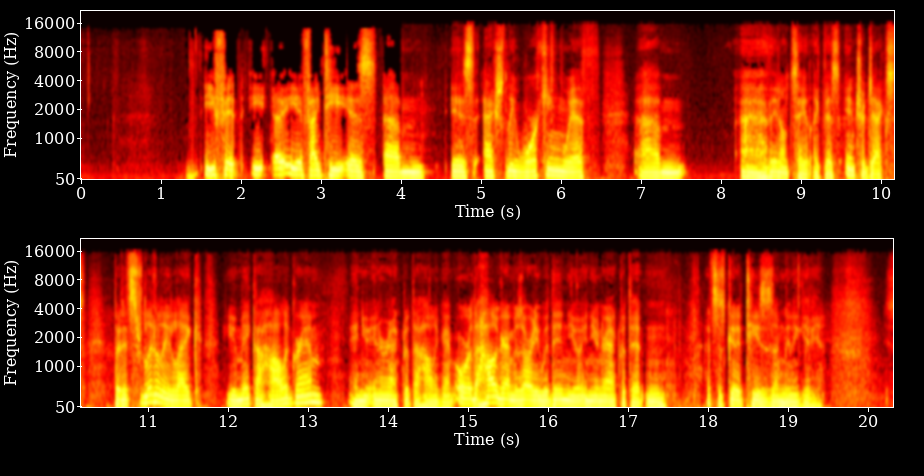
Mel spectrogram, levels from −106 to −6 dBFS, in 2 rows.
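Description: For the first 4.0 s the audio sounds dull, with nothing above 14 kHz and coarse codec artefacts, then it brightens abruptly with no gap. This is an adaptive stream starting at a low bitrate, consistent with roughly 48 kbit/s AAC stepping up to about 96 kbit/s once the connection was measured.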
